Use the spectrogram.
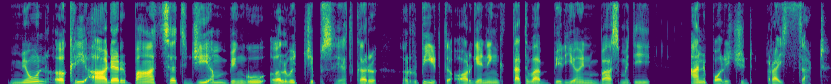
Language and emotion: Kashmiri, neutral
